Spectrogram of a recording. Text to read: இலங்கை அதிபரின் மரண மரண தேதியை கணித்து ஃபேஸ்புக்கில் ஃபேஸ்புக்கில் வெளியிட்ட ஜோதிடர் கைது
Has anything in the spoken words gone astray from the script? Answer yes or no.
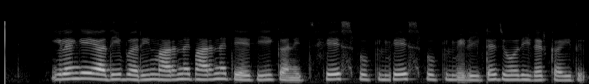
no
